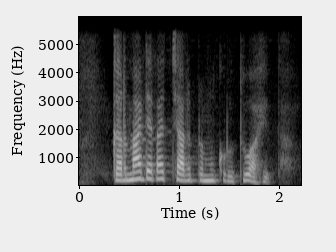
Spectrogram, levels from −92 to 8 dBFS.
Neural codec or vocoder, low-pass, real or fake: codec, 16 kHz, 0.7 kbps, FocalCodec; 5.4 kHz; fake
